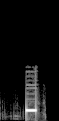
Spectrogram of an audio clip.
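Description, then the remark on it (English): A single short electronic beep, a steady mid-pitched tone lasting about a quarter second, sounds clearly over a quiet call-in phone line with faint clicks around it. “And I think I heard a beep online.”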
